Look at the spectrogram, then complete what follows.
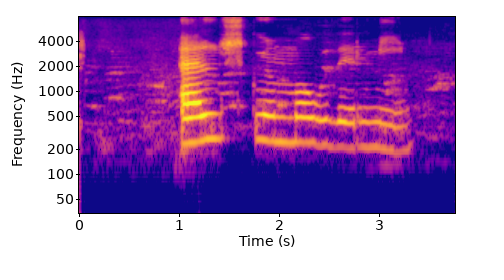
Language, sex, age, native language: Icelandic, male, 9, Icelandic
